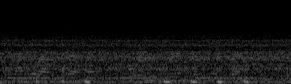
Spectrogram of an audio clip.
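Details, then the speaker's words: Sansui AU-3900 amplifier speaker picking up irregular soft low pops through hiss, attributed to silver mica capacitor disease. "That's silver micica disease."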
